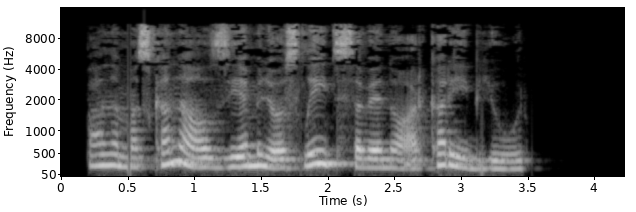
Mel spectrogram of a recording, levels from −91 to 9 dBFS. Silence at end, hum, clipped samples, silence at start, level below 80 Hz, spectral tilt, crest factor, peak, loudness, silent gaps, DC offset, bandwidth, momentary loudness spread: 0.75 s; none; under 0.1%; 0.2 s; -60 dBFS; -4 dB/octave; 14 dB; 0 dBFS; -14 LUFS; none; under 0.1%; 11.5 kHz; 10 LU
